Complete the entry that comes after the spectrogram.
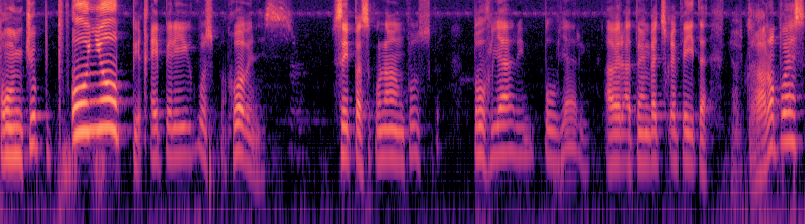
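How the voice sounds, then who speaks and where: Pitched high for a man, this male speaker goes rather slowly, with a lot of movement in his intonation. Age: 70s. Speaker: preacher. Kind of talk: sermon.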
